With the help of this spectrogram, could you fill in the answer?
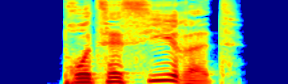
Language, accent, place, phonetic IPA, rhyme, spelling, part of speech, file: German, Germany, Berlin, [pʁot͡sɛˈsiːʁət], -iːʁət, prozessieret, verb, De-prozessieret.ogg
- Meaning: second-person plural subjunctive I of prozessieren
